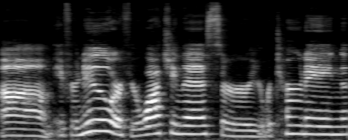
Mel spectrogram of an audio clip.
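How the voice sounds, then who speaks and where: A woman's fairly high, bright, sharp voice with an American accent, fairly slow pace and ordinary pitch variation. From Western Pennsylvania. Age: 20s. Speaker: knitting podcaster. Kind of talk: casual Q&A chat. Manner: chatty, with many fillers.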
